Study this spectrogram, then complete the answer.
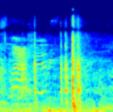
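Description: An axe strikes a wooden block in a springboard timbersports chop. A few sharp knocks land irregularly at a moderate distance under crowd chatter and talk.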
